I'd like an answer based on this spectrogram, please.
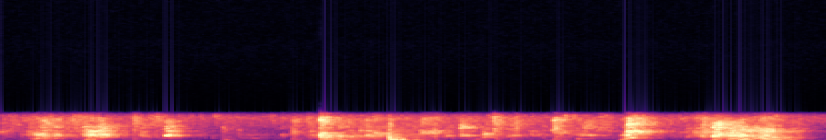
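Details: Vizsla puppy Tarka, aged three and a half months, in rough play with NooNoo the pointer, not a real fight; throaty growls and short barking yips come in uneven bursts, with a drawn-out growl toward the close.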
